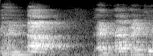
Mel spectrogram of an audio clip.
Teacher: घंटी वाजल्यासारखा खणखण आवाज होतो नाकातून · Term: अनुस्वार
